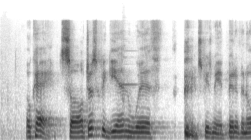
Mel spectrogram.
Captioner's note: coughs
